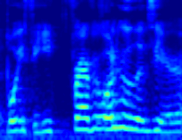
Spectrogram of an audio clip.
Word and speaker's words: Boise: You can tell I'm not from here by the way I say Boise. I know it's Boise.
